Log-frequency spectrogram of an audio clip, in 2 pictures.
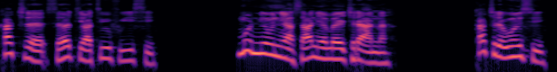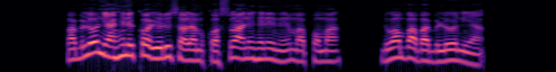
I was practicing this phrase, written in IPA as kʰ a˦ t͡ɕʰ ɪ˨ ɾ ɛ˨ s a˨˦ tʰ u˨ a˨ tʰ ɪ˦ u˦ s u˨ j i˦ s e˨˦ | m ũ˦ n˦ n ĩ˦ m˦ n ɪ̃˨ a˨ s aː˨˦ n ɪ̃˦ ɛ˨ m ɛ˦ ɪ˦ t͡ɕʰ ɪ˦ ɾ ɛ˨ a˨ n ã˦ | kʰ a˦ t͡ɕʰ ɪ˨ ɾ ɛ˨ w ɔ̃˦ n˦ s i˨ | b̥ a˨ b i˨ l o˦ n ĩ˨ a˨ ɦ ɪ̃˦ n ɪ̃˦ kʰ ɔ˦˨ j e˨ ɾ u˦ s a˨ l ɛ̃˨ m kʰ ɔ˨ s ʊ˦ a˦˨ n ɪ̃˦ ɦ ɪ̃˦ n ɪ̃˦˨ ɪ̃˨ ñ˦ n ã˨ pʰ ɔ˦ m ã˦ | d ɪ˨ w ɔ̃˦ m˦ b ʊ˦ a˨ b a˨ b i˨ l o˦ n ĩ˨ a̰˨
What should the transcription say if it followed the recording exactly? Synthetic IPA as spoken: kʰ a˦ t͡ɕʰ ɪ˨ ɾ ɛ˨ s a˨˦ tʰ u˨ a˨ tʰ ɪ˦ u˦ f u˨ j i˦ s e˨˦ | m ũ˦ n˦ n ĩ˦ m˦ n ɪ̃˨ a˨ s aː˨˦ n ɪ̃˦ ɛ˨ m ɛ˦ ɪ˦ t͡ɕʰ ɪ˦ ɾ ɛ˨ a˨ n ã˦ | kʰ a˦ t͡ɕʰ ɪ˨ ɾ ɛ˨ w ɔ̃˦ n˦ s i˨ | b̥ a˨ b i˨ l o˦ n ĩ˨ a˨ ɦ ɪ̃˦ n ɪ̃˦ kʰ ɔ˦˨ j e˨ ɾ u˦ s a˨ l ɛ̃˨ m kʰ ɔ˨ s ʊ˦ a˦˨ n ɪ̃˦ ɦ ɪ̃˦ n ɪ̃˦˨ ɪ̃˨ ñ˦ m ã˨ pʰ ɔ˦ m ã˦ | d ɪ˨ w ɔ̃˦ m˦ b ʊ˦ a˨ b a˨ b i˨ l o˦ n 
